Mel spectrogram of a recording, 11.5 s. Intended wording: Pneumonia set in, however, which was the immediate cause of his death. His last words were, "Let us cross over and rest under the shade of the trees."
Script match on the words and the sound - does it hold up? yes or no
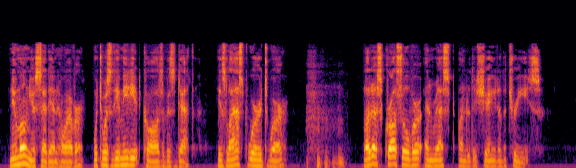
no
